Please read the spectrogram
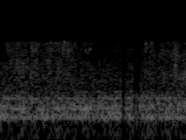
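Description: Faint steady hiss with a low hum underneath, no distinct event: background noise of the recording.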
